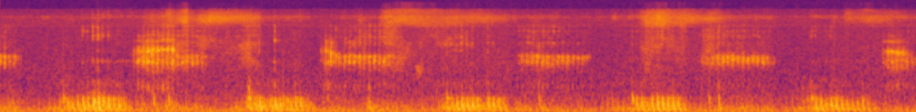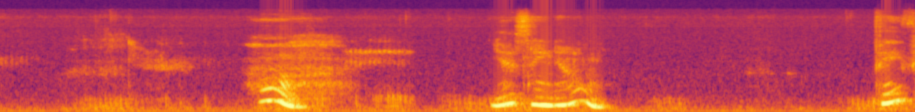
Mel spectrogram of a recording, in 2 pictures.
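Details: A kitten purrs quietly in a cuddle room, a faint, pulsing rumble over the first eight seconds, then a woman's cooing voice breaks in, speaking twice to the animal.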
